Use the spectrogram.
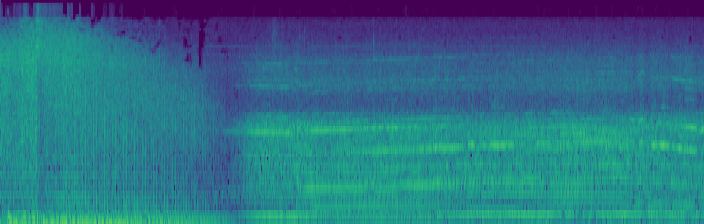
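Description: A Dunlop Motorsport Porsche race car on an in-lap at the Nürburgring, climbing the hill out of Breitscheid, roars loudly past, then its engine drone settles into a steady, fainter tone while the car pulls away.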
